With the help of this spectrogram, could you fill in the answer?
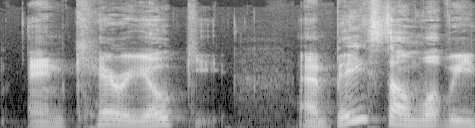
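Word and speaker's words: カラオケ: Karate, karaoke, unlike in English where it's karate and karaoke. When you see that a in Japanese, you know it's always pronounced in that same way.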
